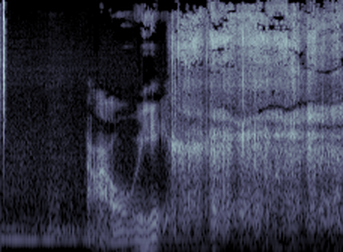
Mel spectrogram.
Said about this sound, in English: Sounds like static to me. Why are you shouting? The static is so loud. Can't you hear it?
